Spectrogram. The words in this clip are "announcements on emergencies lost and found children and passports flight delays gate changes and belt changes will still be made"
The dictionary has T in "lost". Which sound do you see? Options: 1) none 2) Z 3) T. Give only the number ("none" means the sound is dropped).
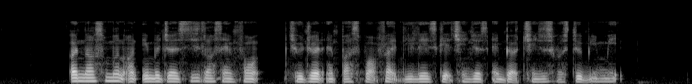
1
